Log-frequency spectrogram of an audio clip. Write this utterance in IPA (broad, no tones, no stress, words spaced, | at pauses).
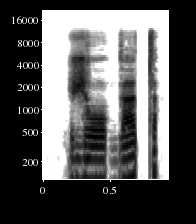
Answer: ʒɔɡat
